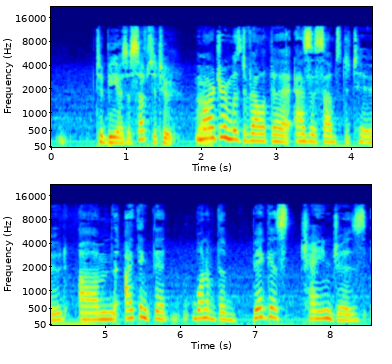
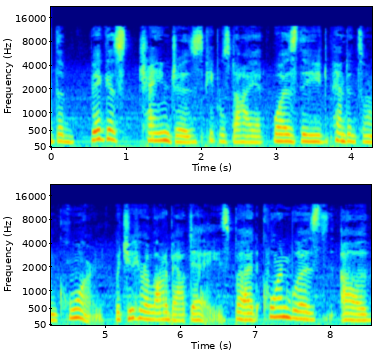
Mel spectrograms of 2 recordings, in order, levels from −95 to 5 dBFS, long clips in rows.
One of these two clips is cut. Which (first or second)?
second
